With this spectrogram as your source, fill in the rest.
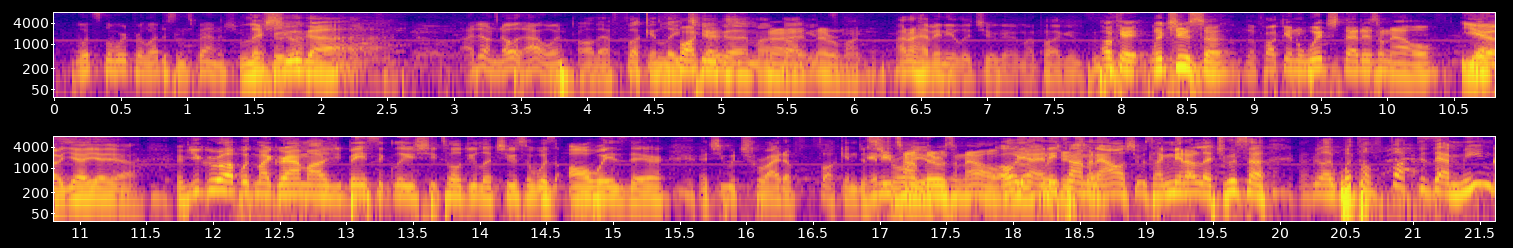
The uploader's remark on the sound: live from 10 Sports Bar and Grill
